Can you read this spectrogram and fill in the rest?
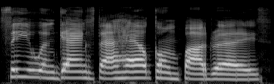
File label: "bye bye", Gangsta; speech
